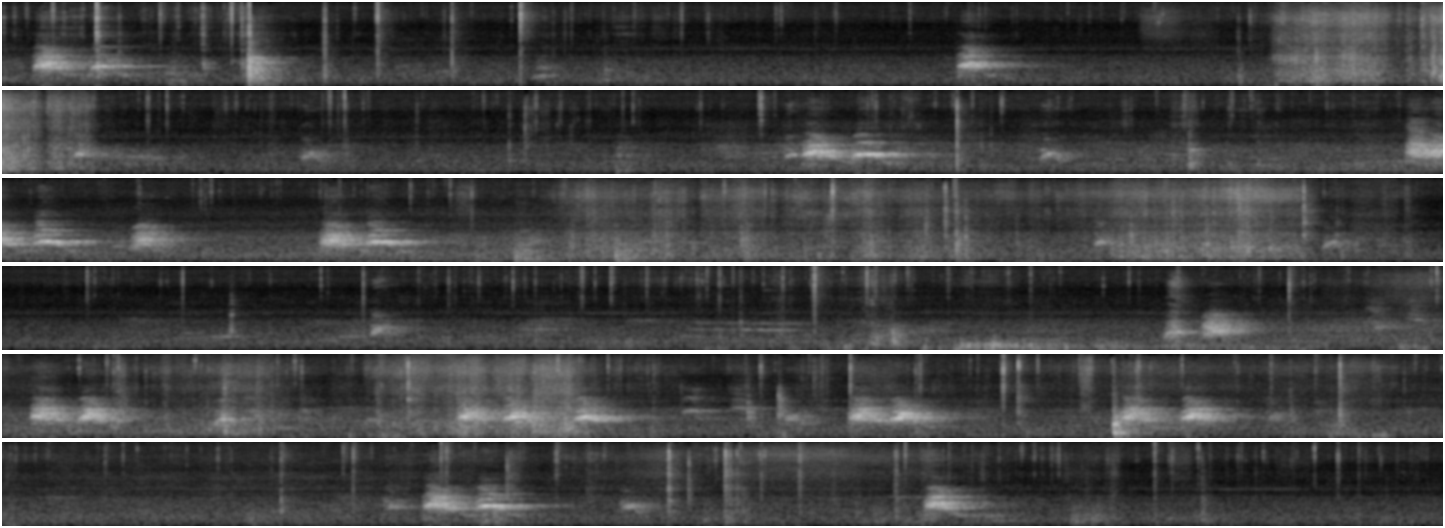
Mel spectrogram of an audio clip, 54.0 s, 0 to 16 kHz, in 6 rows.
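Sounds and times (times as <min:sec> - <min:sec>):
hissing rustling noise: 0:07.0 - 0:10.4, 0:20.7 - 0:26.9, 0:35.2 - 0:46.7, 0:47.3 - 0:53.2.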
